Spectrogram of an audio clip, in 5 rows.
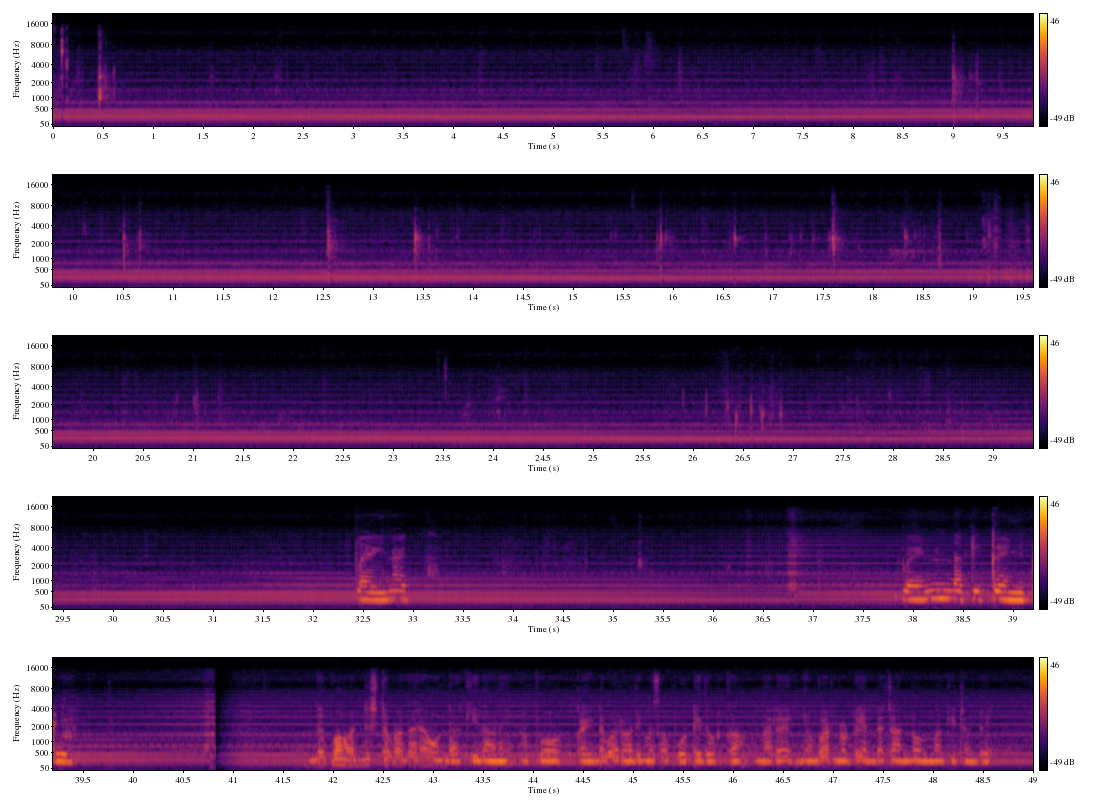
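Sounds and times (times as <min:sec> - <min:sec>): steady electrical hum: 0:00.0 - 0:49.0.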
